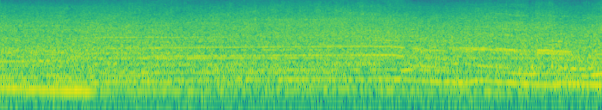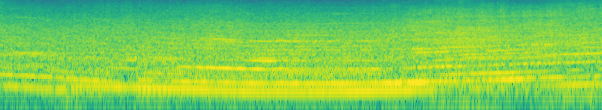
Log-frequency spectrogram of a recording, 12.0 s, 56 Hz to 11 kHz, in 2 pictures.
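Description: Audi GT3 race car engine at Daytona in a racing video game, a loud, continuous drone with rising and falling pitch as the car holds speed, with no speech.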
